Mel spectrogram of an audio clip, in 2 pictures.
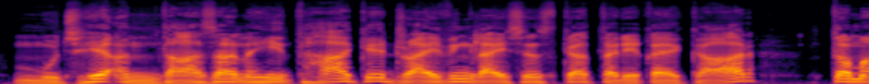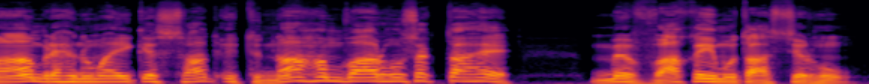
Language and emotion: Urdu, surprised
